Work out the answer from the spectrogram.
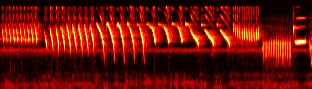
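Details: Canary lure recording for provoking other canaries to sing: a buzzy trill opens into a run of steep descending sweeps, ending with a low harsh burst and a thin high whistle.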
